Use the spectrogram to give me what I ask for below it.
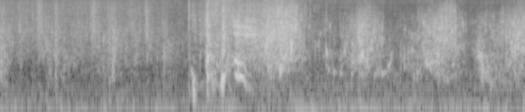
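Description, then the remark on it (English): Paddles dip and pull through water in irregular strokes, with splashing and sloshing, as a small boat is paddled over toward the shore after a storm has broken. “Paddle over.”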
